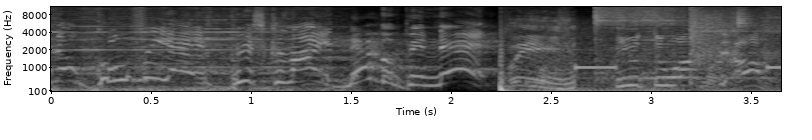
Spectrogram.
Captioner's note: beeps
